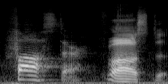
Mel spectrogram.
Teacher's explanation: Whereas parts of Queens and Long Island will make it the wider ah vowel sound, as in spa, drama, pasta. That means foster becomes foster.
